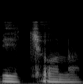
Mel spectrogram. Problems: low volume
